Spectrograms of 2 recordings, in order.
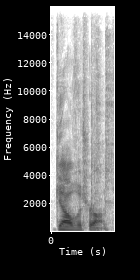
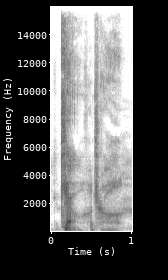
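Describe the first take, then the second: First: Voiced, louder dramatic villain name; voiced dramatic villain announcement; better villain voice. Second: Low unvoiced villain whisper; hushed dramatic villain reveal. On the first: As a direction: boom out the villain's name like a reveal. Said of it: "That's a better voice". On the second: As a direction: announce the villain in a dark breathy hush. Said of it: "why did I say that with a voice".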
